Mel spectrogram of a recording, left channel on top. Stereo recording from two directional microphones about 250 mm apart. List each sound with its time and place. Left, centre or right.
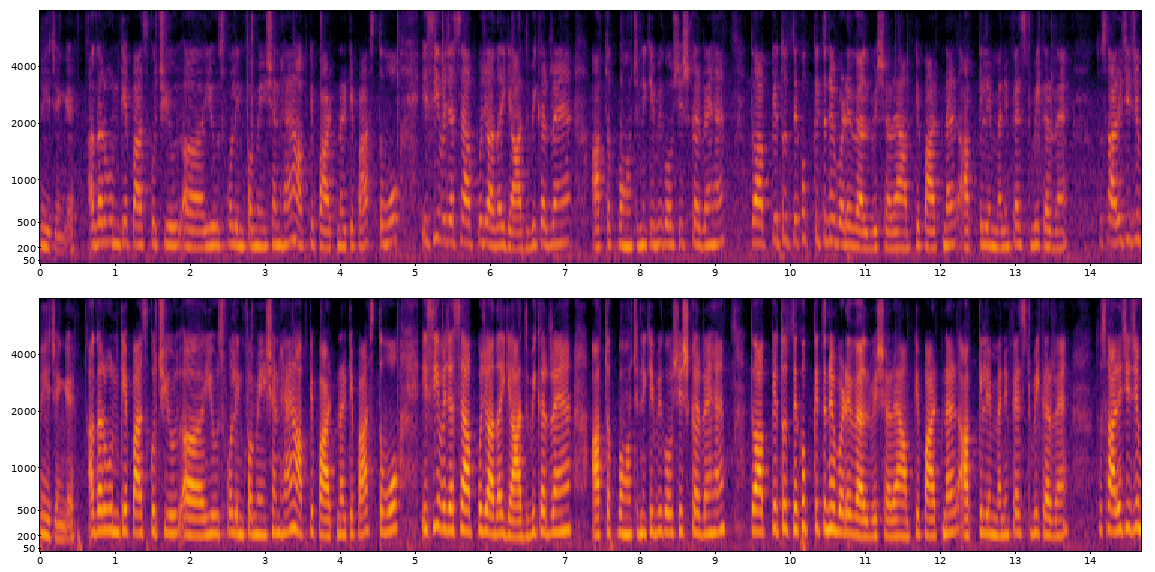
0.0 s a woman's voice: right
7.9 s a woman's voice: right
